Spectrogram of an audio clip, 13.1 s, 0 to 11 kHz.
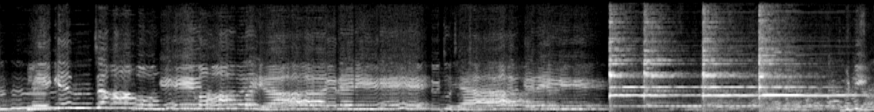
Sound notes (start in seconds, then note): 9.1 school Bell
